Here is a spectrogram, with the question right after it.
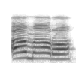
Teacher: را کو پر پڑھیں گے زبر کی وجہ سے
